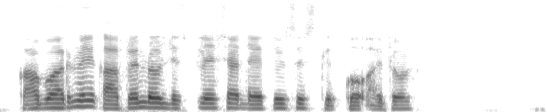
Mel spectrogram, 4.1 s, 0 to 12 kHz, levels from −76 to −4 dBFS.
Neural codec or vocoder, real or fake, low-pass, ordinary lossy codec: codec, 32 kHz, 1.9 kbps, SNAC; fake; 10.8 kHz; AAC, 48 kbps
